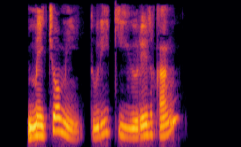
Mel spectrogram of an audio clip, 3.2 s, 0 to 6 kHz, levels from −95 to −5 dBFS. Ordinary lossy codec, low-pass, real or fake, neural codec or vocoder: AAC, 24 kbps; 5.4 kHz; real; none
